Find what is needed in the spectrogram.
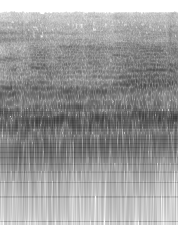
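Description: A group of voices singing a devotional Urdu song together in chorus.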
